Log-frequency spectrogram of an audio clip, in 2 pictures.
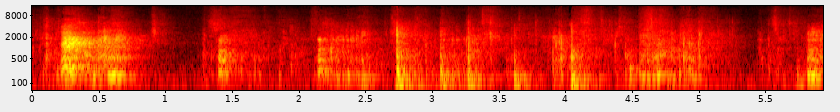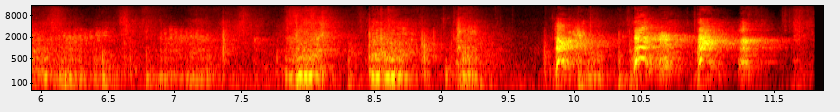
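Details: Playful Border Terrier puppy, seven weeks old, tugging at shoelaces; a long run of small growls and yappy barks in irregular bursts, louder clusters near the end, with rustling and chewing sounds throughout.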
